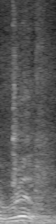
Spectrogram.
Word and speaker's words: roux: known thickeners in culinary, which is called a roux. That's spelled R-O-U-X, French word.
